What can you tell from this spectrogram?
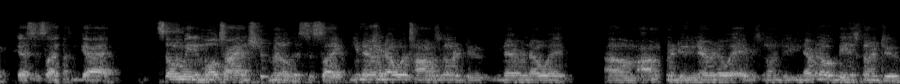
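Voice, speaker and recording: A man speaks with a Southern US accent. His pace is very fast. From Alabama, US South. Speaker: musician. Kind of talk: interview. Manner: casual, joking.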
